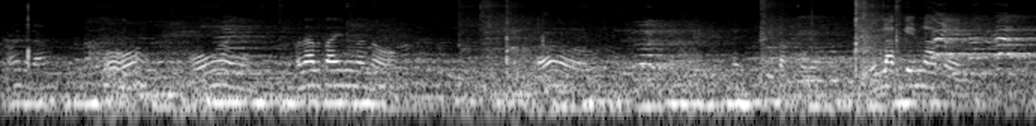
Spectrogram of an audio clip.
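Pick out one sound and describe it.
A racket strikes a shuttlecock with sharp smacks.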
